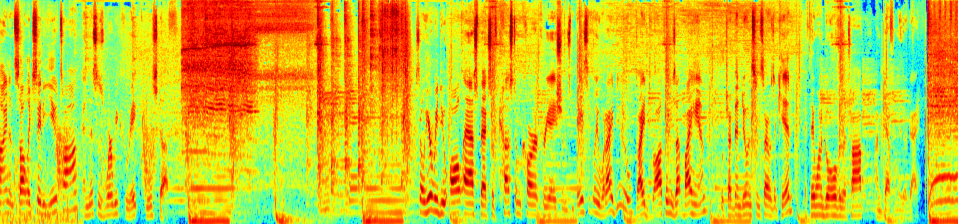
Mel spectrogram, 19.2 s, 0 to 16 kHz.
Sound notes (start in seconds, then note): 3.8 electro-rock music; 6.3 hammer banging; 7.3 welding machine zapping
